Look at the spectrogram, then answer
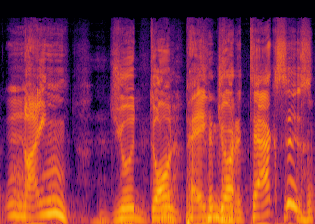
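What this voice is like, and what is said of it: Mock Bulgarian accent. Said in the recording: “that was a fantastic Bulgarian accent”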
